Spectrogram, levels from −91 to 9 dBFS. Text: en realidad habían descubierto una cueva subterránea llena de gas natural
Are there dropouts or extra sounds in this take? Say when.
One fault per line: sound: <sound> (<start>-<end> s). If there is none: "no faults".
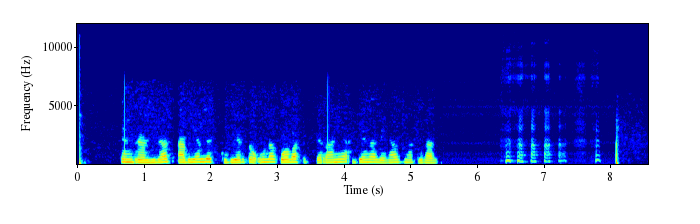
sound: laugh (6.3-7.9 s)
